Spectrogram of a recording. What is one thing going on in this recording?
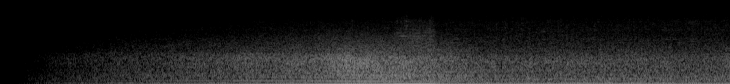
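A car engine hums steadily, swelling then settling.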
